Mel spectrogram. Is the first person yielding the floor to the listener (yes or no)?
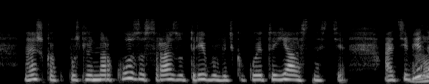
no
